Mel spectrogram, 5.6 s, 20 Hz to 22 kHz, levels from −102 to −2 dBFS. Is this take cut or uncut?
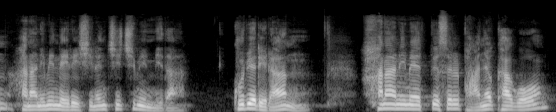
uncut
